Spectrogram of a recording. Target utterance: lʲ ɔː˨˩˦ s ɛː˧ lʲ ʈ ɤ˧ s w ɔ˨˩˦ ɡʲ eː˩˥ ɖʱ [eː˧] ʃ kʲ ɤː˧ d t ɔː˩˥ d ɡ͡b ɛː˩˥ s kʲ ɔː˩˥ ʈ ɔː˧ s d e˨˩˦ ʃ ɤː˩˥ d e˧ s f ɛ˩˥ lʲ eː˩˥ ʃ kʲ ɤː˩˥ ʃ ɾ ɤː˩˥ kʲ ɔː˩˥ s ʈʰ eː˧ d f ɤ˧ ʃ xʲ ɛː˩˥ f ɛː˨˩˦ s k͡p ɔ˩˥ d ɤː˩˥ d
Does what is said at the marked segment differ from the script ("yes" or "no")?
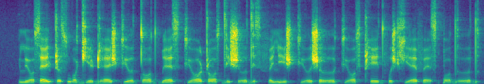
yes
